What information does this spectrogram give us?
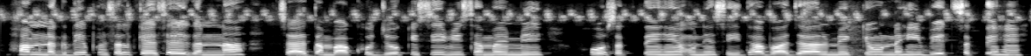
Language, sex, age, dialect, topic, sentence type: Hindi, female, 18-24, Awadhi Bundeli, agriculture, question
